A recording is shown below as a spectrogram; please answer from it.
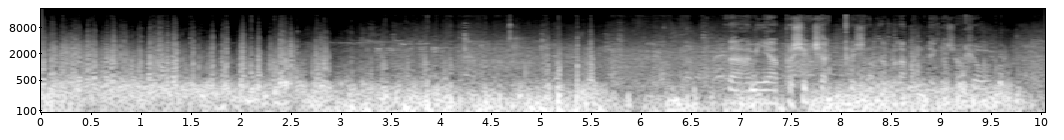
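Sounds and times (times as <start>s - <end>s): wind buffeting microphone: 0.0s - 10.0s
faint voices: 5.7s - 9.7s.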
